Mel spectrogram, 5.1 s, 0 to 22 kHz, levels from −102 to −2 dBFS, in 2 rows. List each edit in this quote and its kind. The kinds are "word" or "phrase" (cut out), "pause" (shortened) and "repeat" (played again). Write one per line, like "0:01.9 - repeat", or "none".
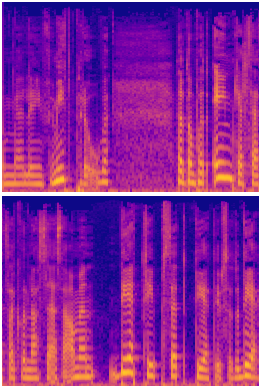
none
